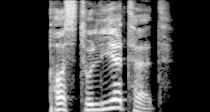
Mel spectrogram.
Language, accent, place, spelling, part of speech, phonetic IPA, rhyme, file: German, Germany, Berlin, postuliertet, verb, [pɔstuˈliːɐ̯tət], -iːɐ̯tət, De-postuliertet.ogg
- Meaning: inflection of postulieren: 1. second-person plural preterite 2. second-person plural subjunctive II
